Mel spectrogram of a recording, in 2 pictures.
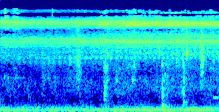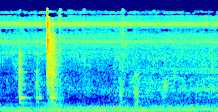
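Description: A metal fork set down on a table with one sharp clack about four seconds in, over a steady low hum and a few faint small clicks.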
